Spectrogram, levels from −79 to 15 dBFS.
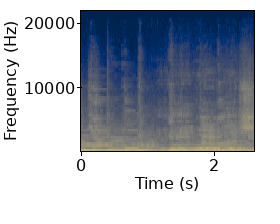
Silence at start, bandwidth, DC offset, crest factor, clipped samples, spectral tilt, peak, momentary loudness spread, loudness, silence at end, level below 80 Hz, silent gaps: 0 s; 15.5 kHz; under 0.1%; 10 dB; under 0.1%; -6 dB/octave; 0 dBFS; 2 LU; -11 LUFS; 0 s; -16 dBFS; none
